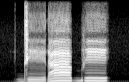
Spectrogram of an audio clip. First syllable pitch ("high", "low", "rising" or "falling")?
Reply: low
